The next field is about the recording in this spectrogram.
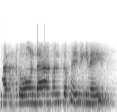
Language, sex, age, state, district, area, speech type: Odia, female, 45-60, Odisha, Angul, rural, conversation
